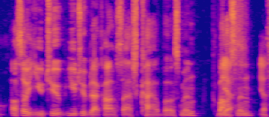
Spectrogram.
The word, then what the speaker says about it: Bosman: Bossman. Yes, please. But it's spelled it's spelled like B O S M. Yeah, it's pronounced like boss man, but it's but it's spelled like spelled Boseman.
